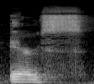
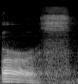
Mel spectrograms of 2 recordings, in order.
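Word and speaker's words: earth: اوكي، في الكلمات الجايه دي ما تقول دايما دم ار ار، ما تقولش ايرس. اوكي، قول ايرث، ما تقولش ايرلي، قول early.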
